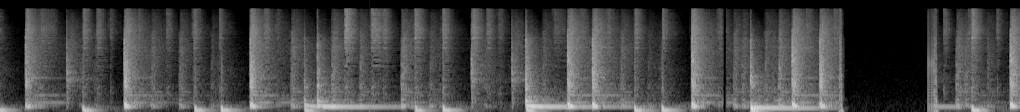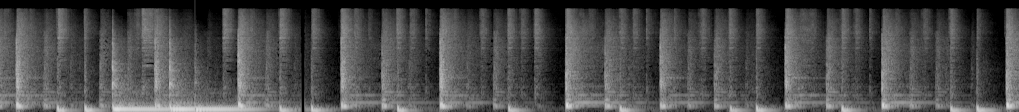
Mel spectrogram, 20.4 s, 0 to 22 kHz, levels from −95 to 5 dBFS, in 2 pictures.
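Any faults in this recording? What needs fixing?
There are three kinds of trouble in this music, and all of them are worth fixing.

Dropped buffer (overrun): at 3.69 s, 9.87 s and 12.14 s the music jumps forward with no silence in between. Roughly 20 ms of audio goes missing each time, and the two sides just butt together, so you hear a splice rather than a hole. The likely cause is the capture program not reading its buffer before the hardware wrapped around and overwrote it. Bigger buffers and a higher-priority capture thread should keep up.

Gap between stream segments: at 7.23–7.26 s and 13.20–13.25 s the music stops dead for a moment, about 34 ms and then about 42 ms, with hard edges on both sides. The two gaps sit 6 s apart, matching the segment length, so each one lands on a segment boundary where the timestamps don't quite meet and the player pads the difference with silence. 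Nothing is actually lost, only delayed. Stamping each segment to start exactly where the previous one ended would close these gaps.

Cable pulled and plugged in: from 8.39 to 9.36 s there's a pop, then nearly a second of near silence (about 0.92 s unplugged), then a short burst of 60 Hz mains buzz lasting about 61 ms while the plug tip makes partial contact, and a second pop as the music comes back. That's a live connection being yanked and reseated mid-take. Mute the channel before touching cables, and secure the connector so it can't get knocked loose.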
